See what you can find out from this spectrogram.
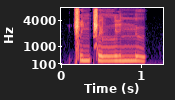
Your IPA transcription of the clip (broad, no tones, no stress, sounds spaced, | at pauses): ǁ i ɲ ǁ e lː i nː ɨ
